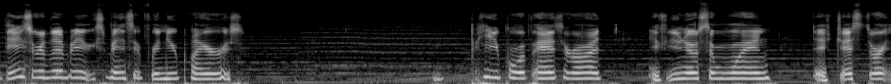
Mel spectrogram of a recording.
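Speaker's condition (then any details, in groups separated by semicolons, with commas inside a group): Spinal muscular atrophy; can't breathe well lying prone, breathing exercises, gets winded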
